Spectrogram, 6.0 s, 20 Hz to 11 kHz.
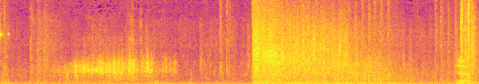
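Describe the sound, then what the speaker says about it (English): Artillery fire in the modern-warfare game Combat Mission Shock Force 2: a dense, rumbling barrage that swells sharply halfway through into a louder, continuous roar of impacts and explosions. "Oh no, the artillery started falling on there."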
